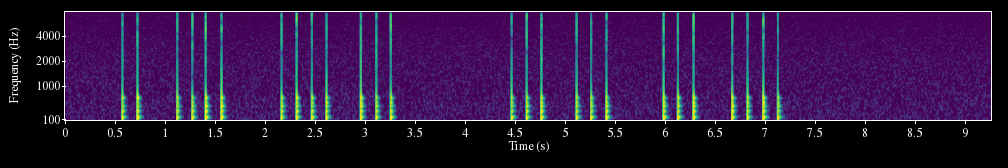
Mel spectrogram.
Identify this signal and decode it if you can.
Tap code, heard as knocks on wood, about 7 knocks a second. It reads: IS NO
